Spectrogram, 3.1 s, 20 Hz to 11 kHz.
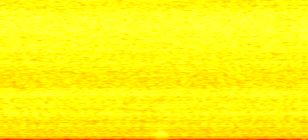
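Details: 2003 Toyota Corolla 1.8L with P0505 idle control system code: steady, even idle sitting noticeably fast with no knocks or misses; scope shows a clean square wave at the idle air control valve, consistent with a faulty IAC valve holding idle high.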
